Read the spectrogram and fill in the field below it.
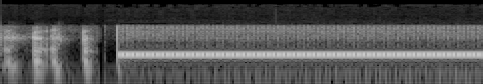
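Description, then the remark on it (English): A brief muffled burst of voice gives way to a loud, steady telephone line tone that holds unbroken as a call to a cell phone goes through, clear. “All right, let's call her back on her cell phone.”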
